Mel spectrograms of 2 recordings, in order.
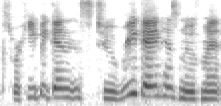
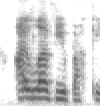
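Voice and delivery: spoken softly. A woman sitting before a man, holding his face, speaks to him softly. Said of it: "she said softly".

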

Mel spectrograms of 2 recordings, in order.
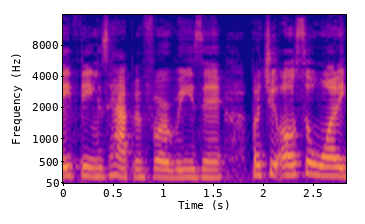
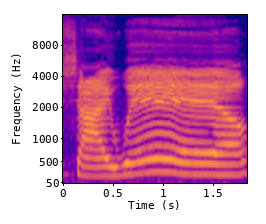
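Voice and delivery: put-on loud, cutesy child voice, will stretched out; 4 semitones higher, 6 dB louder than usual. Radio host says her own name the way children say it, saying it like the children do. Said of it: "I try to say it like how the children say it".

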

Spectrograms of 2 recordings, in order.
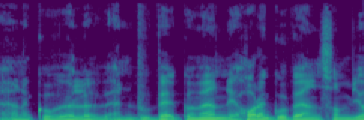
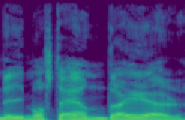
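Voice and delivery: mock very high, slow, drawn-out megaphone shout; 9 semitones higher, 6 dB louder than usual. Speaker recalls standing with a megaphone addressing people, retelling a megaphone shout. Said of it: "stod jag och skrek".

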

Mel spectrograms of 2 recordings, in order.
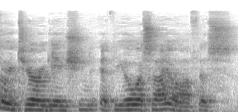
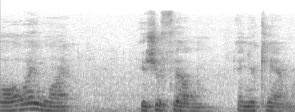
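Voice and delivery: voice sunk to a soft, hushed whisper; 3 semitones lower, 6 dB quieter than usual. Speaker retells what a man said after getting no answer, retelling a whisper. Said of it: "he lowered his voice to a whisper".

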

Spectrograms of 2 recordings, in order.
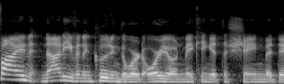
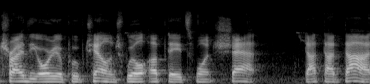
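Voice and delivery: plain

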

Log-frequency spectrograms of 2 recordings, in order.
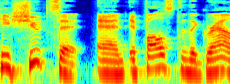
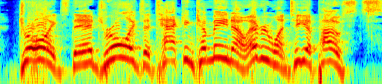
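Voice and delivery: urgent, commanding yell, very high pitched; 10 semitones higher, 4 dB louder than usual. During basic training, the commander alerts the clones, Synox shouting orders. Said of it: "Synox shouts out".

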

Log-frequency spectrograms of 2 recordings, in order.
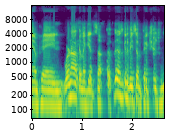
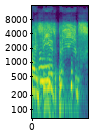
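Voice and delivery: mock very high, tearful, drawn-out crying wail. Acting out an imagined video of someone on his knees: imitating Danny crying out. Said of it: "on his knees with his hands in the air crying".

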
